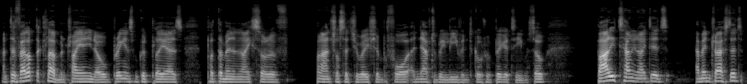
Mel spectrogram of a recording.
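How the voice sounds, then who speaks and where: A man's voice: mid-range voice, steady tone, fairly quick, a bit bright. A man from south Wales with a Valleys accent, giving casual, chatty commentary as host of a gaming vlog. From Merthyr Tydfil, south Wales. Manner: informal, chatty explaining.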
